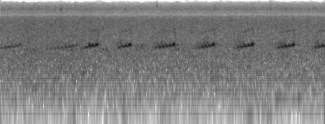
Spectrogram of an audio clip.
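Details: Male Kajika frog atop a rock in rural Hofu, Yamaguchi Prefecture, Japan, May morning; crisp series of seven to eight bright rising whistled notes, evenly spaced about three per second, over soft running water.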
